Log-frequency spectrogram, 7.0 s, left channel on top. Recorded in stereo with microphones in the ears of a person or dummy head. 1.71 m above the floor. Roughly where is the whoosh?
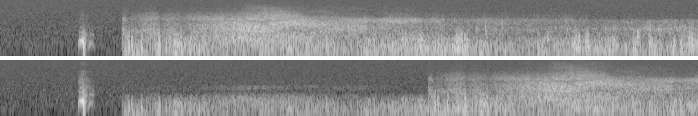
Right.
